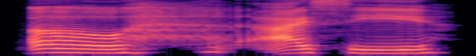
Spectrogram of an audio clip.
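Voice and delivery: deflated, disappointed, let-down tone. Hearing what someone drew, the speaker reacts, disappointed. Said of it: "Why you sound so disappointed?".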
